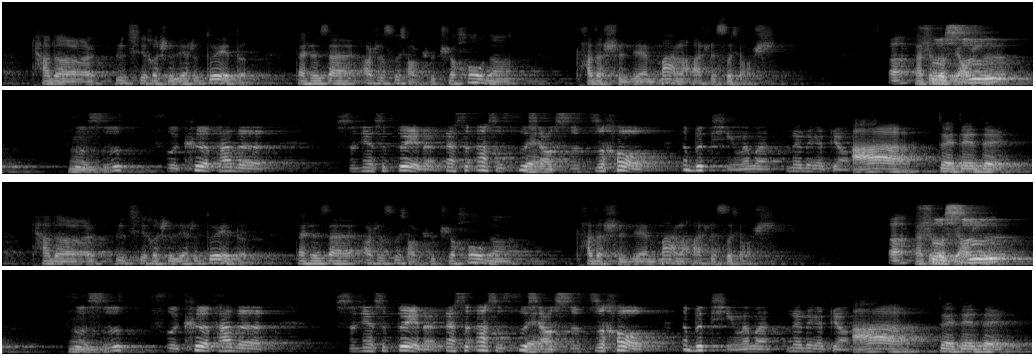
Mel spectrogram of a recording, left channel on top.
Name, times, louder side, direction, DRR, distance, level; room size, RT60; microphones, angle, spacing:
voice 1, 0.3-2.5 2.9-5.1 5.7-7.7 9.1-10.0 11.0-11.3 15.5-15.7 18.8-20.4, left 1 dB, 25° left, 7 dB, 1.7 m, -28 dB
voice 2, 8.9-10.1 11.0-11.6 12.0-13.0 13.7-16.8 17.1-18.8, right 2 dB, 20° right, 9 dB, 0.8 m, -26 dB
24.5 x 20.0 x 6.5 m, 1.4 s
head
